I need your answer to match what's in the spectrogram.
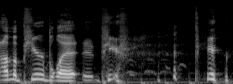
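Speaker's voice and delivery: laughing, breaking up mid-word. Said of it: "I can't even say that without laughing".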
